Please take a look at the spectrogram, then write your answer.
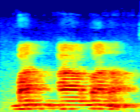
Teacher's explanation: ada nun sukun bertemu dengan hamzah, maka suara nun sukunnya itu harus jelas. Man amana, nggak boleh nanti bacanya man amana. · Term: izhar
